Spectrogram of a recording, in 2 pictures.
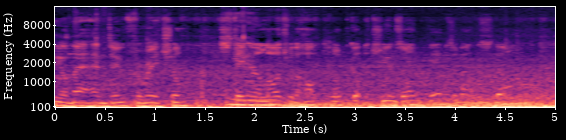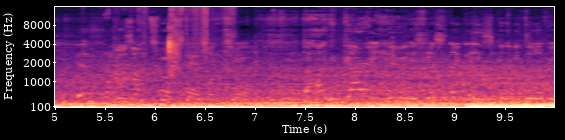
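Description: A car drives toward a supermarket in the UK with a window open, giving a steady low engine and road rumble throughout, close and continuous, while people talk over it inside the vehicle.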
